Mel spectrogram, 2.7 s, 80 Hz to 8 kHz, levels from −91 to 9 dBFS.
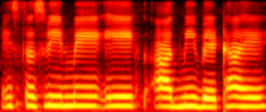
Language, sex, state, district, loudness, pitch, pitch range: Hindi, female, Madhya Pradesh, Bhopal, -15 LUFS, 245 Hz, 235-250 Hz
